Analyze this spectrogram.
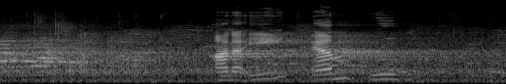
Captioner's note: audience cheering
